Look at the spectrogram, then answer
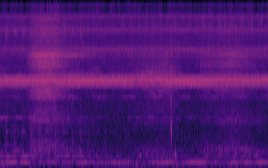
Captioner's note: heavy breathing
